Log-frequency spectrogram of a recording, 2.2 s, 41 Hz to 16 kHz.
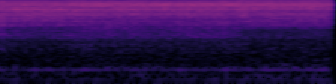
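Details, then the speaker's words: Air Star 30 dual-head oilless compressor during preventive maintenance: tank bled through manifold bleed valve to check moisture and make it cycle, testing purge solenoid and leaks; steady even hiss with no sputter, normal bleed-down. "now in doing this we're going to check the tank which is one of the pm steps for moisture and we're also going to exhaust enough air to make the compressor cycle again so we can ensure that our purge solenoid's working and that we don't have any air leaks"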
